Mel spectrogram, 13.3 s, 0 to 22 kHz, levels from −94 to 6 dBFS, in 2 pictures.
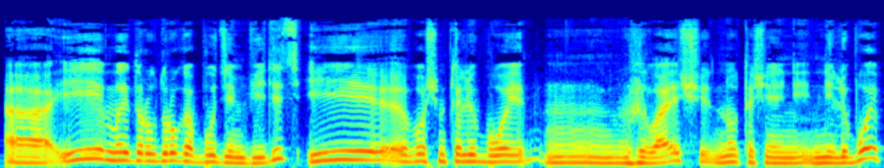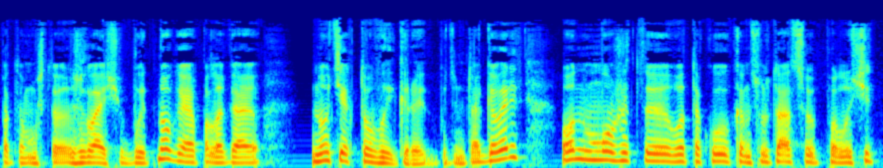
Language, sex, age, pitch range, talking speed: Russian, male, 50-69, 125-165 Hz, 160 wpm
